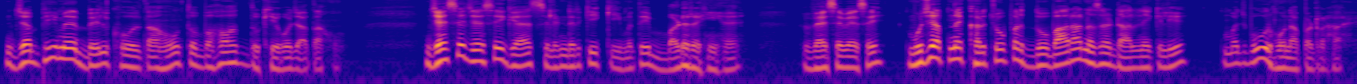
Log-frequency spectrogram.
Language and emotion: Hindi, sad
